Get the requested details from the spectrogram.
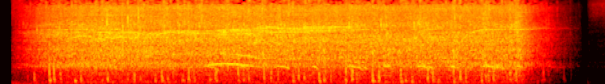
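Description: Horses gallop with rapid thudding hoofbeats.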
